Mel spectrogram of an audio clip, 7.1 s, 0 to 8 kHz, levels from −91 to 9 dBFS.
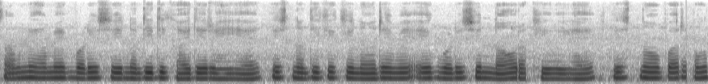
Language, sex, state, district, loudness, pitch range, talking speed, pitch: Hindi, male, Maharashtra, Nagpur, -19 LUFS, 145-155 Hz, 220 wpm, 150 Hz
